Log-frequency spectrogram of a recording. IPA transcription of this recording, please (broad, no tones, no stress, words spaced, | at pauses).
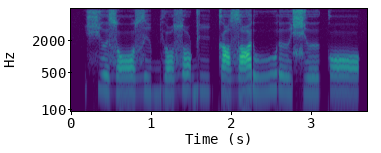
çɘzɔː zibʲu zˤuɡiːkazˤa ɾuːɾɘː ɕɘːkɔː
